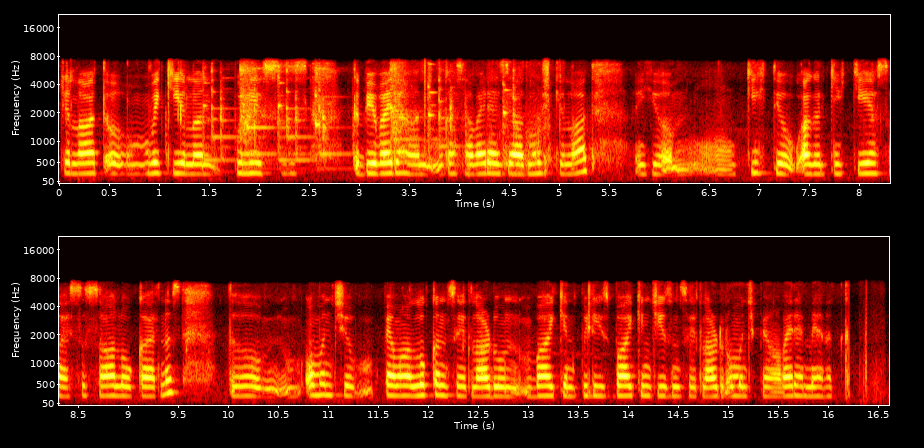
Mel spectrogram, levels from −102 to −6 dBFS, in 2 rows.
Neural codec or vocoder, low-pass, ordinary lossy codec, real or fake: none; none; none; real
